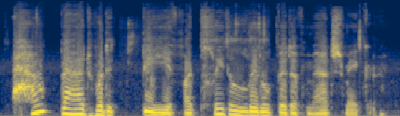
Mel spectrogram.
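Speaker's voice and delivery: hushed whisper. Voicing a character who leans over to Hugo: whispering. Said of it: "leans over to Hugo and whispers".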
